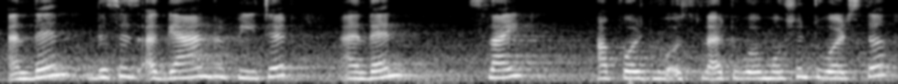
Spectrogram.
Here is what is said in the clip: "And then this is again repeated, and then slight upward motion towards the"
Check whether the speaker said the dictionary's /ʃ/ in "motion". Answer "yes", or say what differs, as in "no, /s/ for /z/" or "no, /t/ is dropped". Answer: yes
